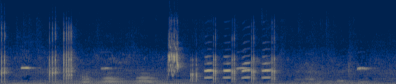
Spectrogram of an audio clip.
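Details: Nias hill myna song used to train pet mynas: a few short whistles and raspy bursts, then a quick run of evenly spaced clear piping notes, over steady low background hum.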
